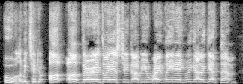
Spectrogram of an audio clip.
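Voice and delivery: high, shouting mock outrage. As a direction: squeal it like a triggered Twitter user. Mocking Twitter users.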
